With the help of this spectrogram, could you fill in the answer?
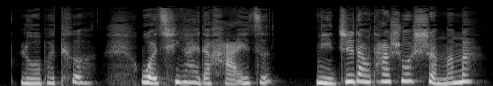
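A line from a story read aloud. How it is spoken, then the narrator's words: Emotional, choked voice. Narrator (Chinese): 格雷纳凡用激动的、有些哽咽的声音对罗伯特说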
